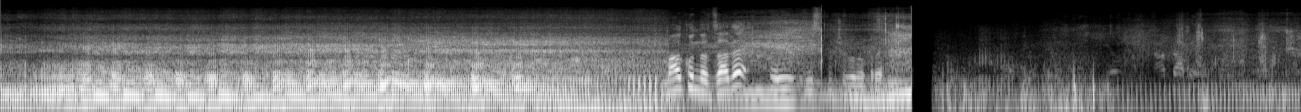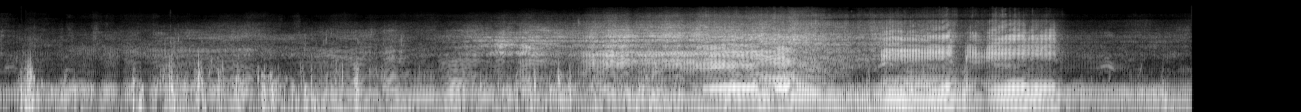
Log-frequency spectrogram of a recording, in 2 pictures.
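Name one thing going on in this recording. A dirt bike engine revs and sputters close by.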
